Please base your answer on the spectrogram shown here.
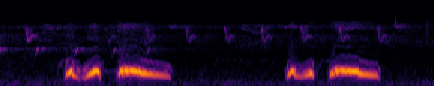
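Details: Decoy dove luring wild doves for trapping: a quick double coo then a long sliding coo, given twice, with faint high chirps of other birds behind.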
